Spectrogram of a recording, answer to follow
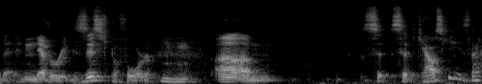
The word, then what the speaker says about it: Sapkowski: Sapkowski, is that how it's pronounced?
